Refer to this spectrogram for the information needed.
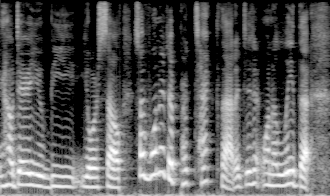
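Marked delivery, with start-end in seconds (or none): none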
